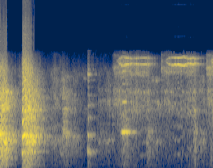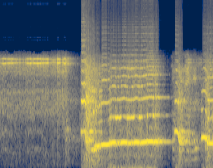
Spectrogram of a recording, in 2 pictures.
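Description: A Doberman gives a short bark just after the start, whines faintly and high for a few seconds, then lets out a loud long howl about six seconds in that rises briefly and holds one pitch, with another starting at the end.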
